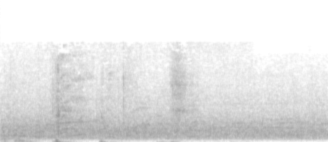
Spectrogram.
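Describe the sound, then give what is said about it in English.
A steady wash of applause played as a sound effect, dense and even across the whole stretch, with a few faint voices or shouts mixed in beneath the clapping. “We got the applause right here, right?”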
